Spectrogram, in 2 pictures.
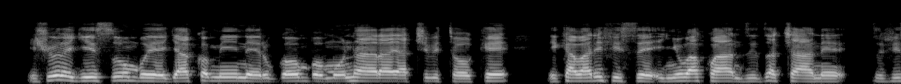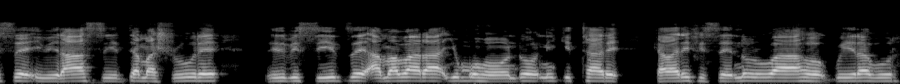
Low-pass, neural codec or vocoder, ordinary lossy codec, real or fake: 7.2 kHz; none; Opus, 64 kbps; real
